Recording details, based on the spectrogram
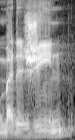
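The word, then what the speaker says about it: Medellín: However, in places like Medellin or Medellin is how you pronounce it, it's not going to be the case when it comes to the actual nines and tens.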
